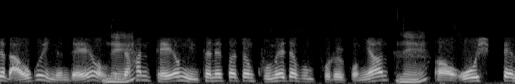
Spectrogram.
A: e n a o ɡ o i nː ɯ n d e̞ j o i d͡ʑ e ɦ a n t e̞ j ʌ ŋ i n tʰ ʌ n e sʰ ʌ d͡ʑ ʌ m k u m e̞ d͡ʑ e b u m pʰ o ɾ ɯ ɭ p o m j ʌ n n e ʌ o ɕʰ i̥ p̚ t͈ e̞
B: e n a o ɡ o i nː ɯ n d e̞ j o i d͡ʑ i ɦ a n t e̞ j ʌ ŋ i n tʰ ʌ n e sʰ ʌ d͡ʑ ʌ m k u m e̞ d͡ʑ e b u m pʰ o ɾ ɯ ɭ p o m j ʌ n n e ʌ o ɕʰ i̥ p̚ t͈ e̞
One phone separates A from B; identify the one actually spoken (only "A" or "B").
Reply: A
